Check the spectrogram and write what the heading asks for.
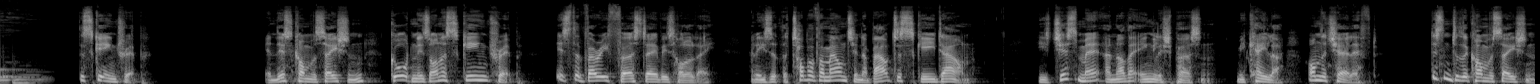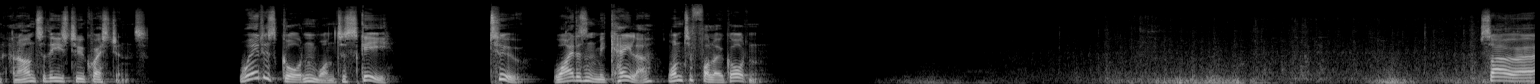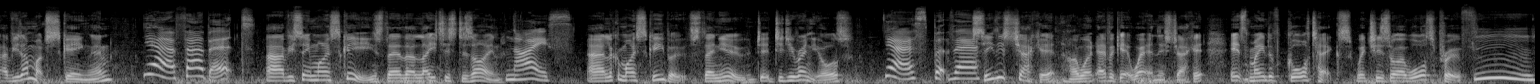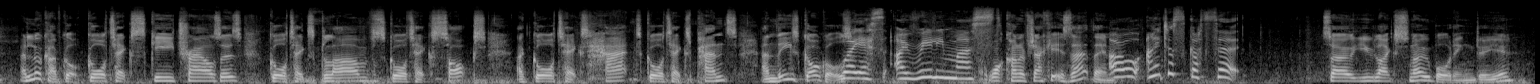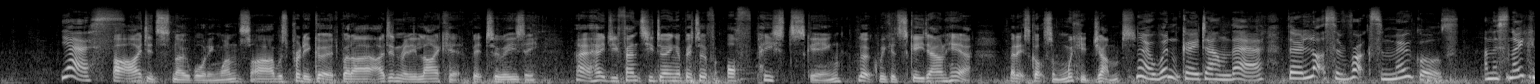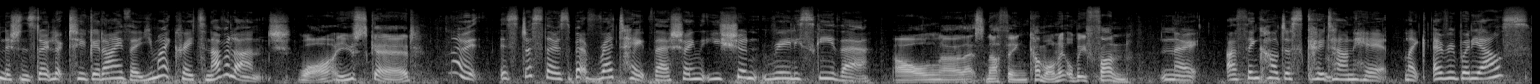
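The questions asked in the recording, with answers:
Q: Where does Gordon want to ski?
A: Off-piste, down a dangerous slope that has rocks, moguls and red tape

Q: Why doesn't Michaela want to follow Gordon?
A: It's dangerous: there are rocks and moguls, the snow is poor, there could be an avalanche, and red tape shows you shouldn't ski there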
